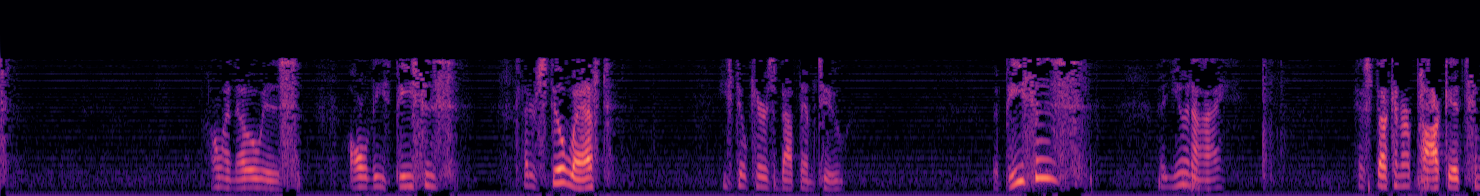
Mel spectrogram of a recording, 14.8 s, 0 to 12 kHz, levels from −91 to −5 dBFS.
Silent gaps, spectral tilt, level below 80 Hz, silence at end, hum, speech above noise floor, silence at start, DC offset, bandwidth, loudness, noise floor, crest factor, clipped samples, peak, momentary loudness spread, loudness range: none; -3 dB/octave; -80 dBFS; 0 s; none; 34 dB; 0 s; under 0.1%; 4.3 kHz; -38 LUFS; -72 dBFS; 24 dB; under 0.1%; -16 dBFS; 20 LU; 11 LU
